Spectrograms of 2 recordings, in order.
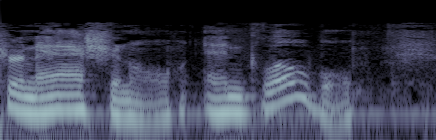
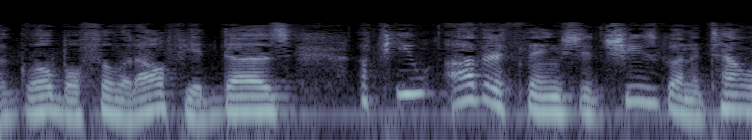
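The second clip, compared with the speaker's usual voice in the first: plain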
